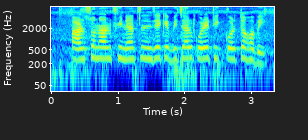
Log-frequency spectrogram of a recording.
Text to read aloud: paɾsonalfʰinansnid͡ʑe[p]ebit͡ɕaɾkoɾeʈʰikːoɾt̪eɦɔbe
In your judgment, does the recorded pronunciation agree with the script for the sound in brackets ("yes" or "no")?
no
